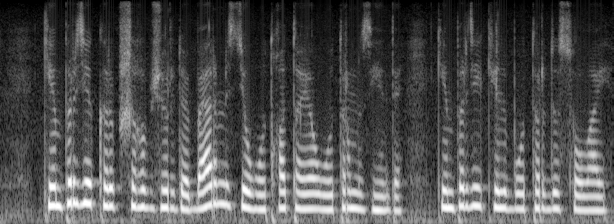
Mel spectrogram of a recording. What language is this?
Kazakh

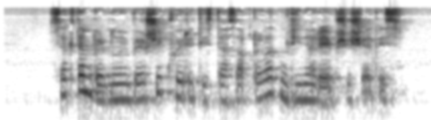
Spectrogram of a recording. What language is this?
Georgian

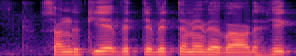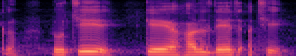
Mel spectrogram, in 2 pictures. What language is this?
Maithili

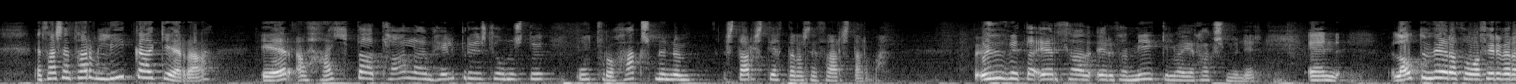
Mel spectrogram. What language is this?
Icelandic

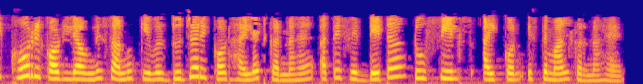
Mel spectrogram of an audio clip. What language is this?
Punjabi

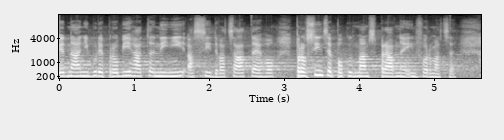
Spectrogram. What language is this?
Czech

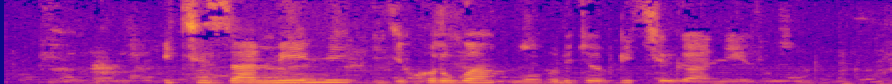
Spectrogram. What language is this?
Kinyarwanda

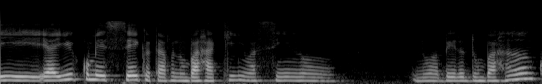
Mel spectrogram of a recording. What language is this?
Portuguese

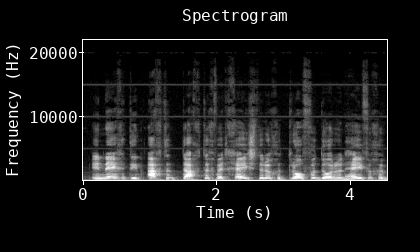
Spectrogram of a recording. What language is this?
Dutch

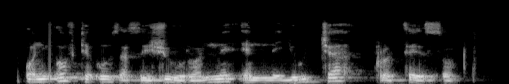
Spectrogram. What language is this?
Esperanto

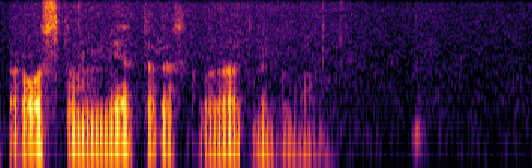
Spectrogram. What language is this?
Russian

